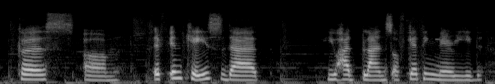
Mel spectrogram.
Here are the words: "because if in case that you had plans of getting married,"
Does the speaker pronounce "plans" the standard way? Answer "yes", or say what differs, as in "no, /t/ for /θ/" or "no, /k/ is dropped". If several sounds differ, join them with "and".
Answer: no, /s/ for /z/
